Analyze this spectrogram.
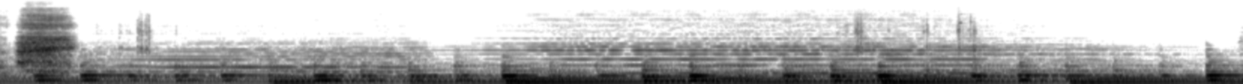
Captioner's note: chuckles; gentle solemn music; camera snapping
